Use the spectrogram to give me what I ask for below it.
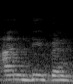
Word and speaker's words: unleavened: daw lahat ay mga unleavened bread. Ano ba ang unleavened bread? Leavened, sorry. Just Correct pronunciation, unleavened. Nabisaya ko doon, unleavened.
